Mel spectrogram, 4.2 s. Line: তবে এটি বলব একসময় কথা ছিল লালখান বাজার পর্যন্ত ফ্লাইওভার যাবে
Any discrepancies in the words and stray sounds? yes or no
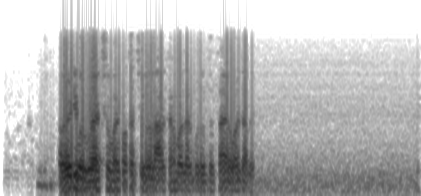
no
